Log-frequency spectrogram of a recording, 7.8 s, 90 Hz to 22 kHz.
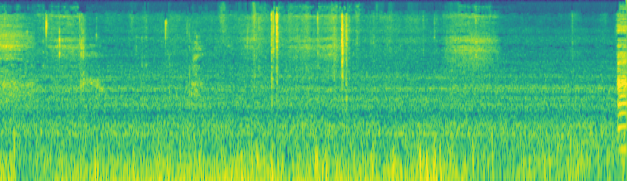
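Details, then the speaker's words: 2018 Toyota Fortuner 2.4V on the road: only steady, low road and engine rumble through a tight right turn, with no knocks or creaks from the suspension, which sounds normal. "อันนี้ก็เข้าคงทางด้านขวามือนะคะไม่มีเสียงแล้วนะคะ"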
